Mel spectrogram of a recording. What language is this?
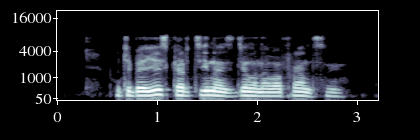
Russian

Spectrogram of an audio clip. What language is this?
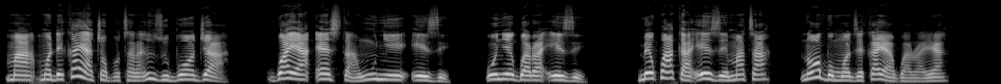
Igbo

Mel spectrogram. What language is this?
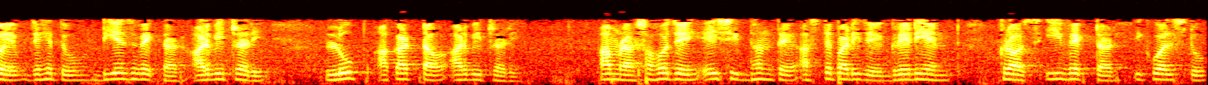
Bangla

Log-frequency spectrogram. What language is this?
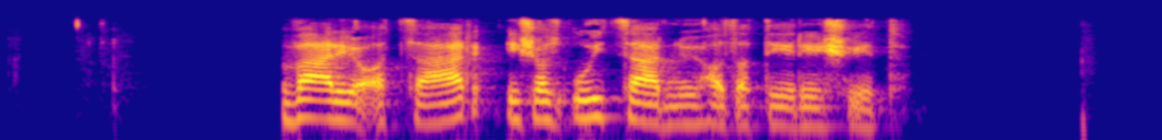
Hungarian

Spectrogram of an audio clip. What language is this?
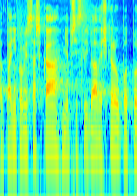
Czech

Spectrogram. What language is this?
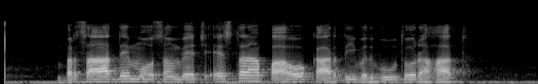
Punjabi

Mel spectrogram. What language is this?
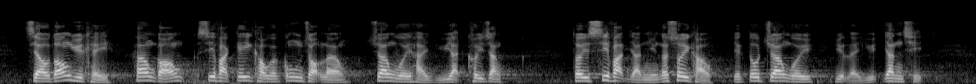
Cantonese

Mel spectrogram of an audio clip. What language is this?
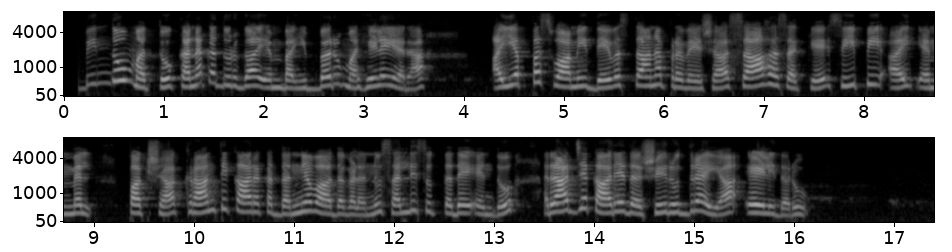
Kannada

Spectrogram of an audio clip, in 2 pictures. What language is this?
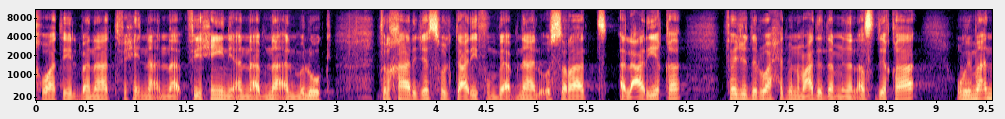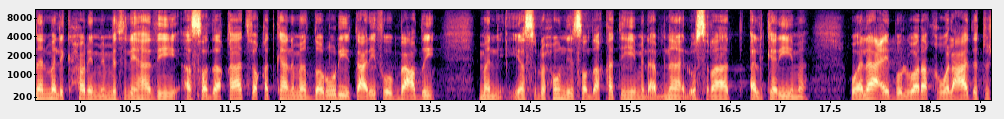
Arabic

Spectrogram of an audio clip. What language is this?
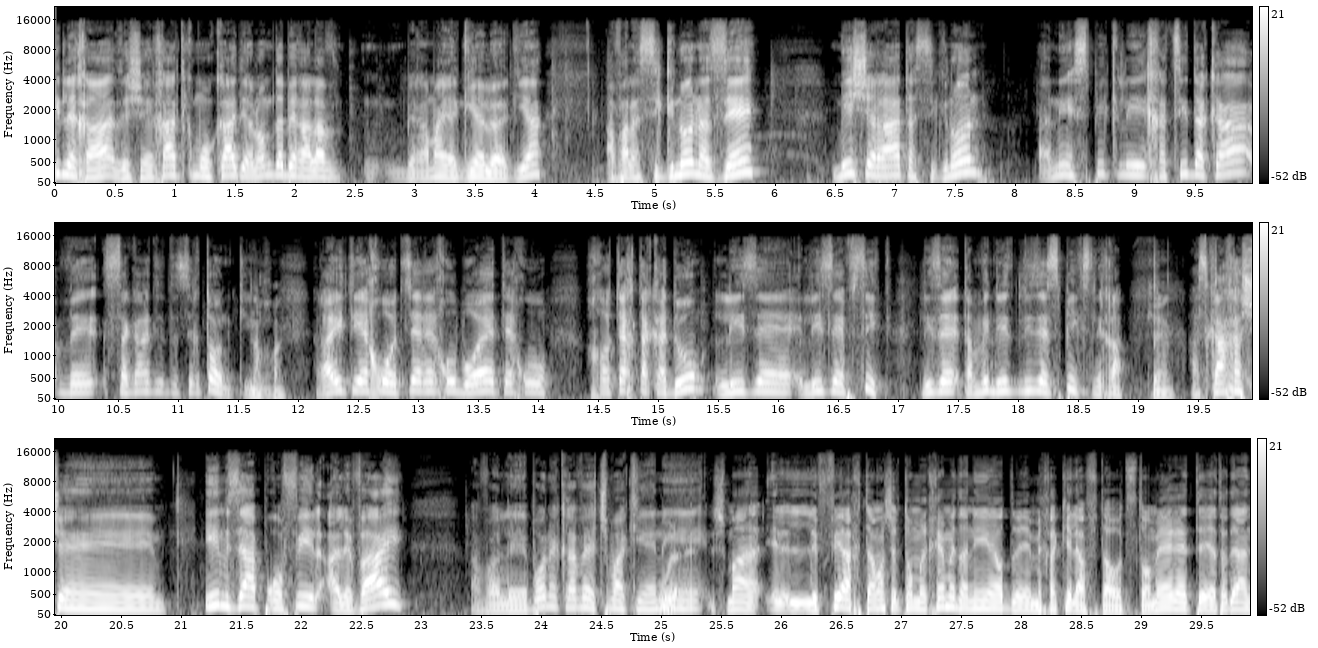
Hebrew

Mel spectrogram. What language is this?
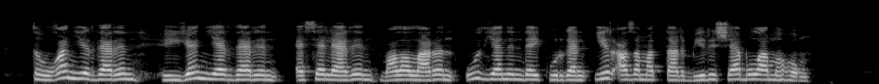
Bashkir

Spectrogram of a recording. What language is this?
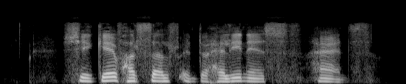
English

